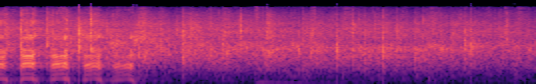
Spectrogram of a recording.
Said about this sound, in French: On acclame Jésus.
